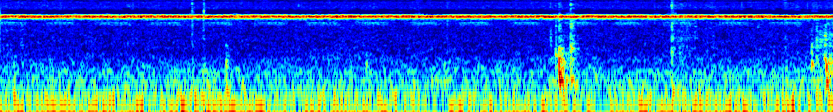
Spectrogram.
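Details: Bell cricket singing as a steady, unbroken high-pitched ringing tone, mixed with a crackling campfire that gives a few sharp pops near the end.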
